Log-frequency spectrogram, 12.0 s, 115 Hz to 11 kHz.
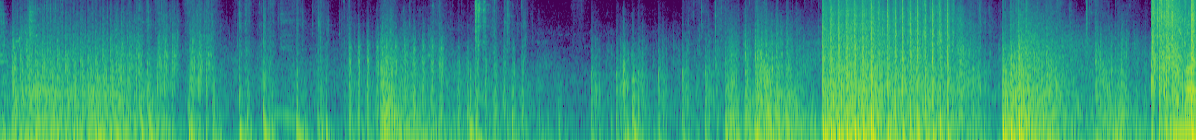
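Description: Bursts of M16 rifle fire in Modern Warfare 2, rapid clustered shots with louder volleys near the end, close and punchy over game ambience.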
